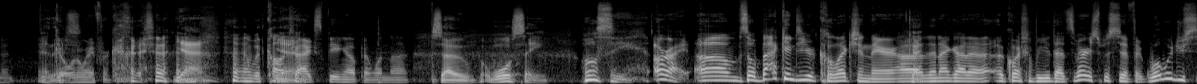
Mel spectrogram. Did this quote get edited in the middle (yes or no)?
no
